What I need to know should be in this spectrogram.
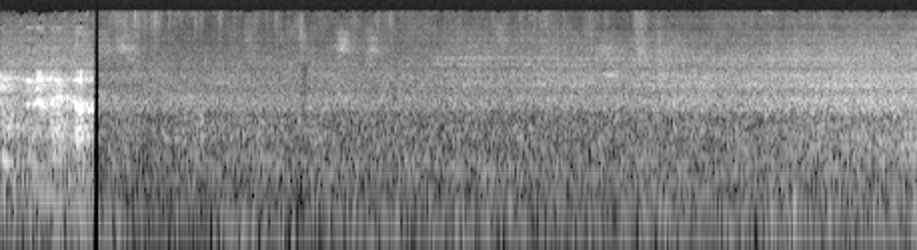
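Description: A train rolls by at a distance.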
